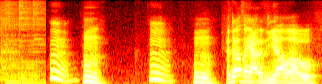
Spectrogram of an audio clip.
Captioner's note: both humming disapprovingly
